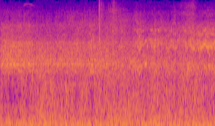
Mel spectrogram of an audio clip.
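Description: Steady running noise of electric go-karts on the track, with a faint, steady high whine over it.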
